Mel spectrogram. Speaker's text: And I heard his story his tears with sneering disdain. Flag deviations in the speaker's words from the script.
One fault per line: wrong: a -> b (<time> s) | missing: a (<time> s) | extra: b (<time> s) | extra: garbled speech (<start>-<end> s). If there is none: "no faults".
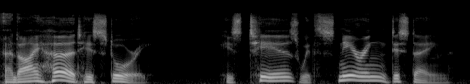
no faults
